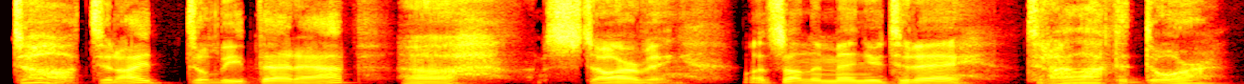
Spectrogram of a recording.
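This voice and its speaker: A man's voice: medium pitch, very animated, moderate pace, no echo, clean studio sound. An American man playing a wry, streetwise private detective in a video game, speaking casually and sardonically in short lines and asides. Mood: casual, weary. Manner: casual, sardonic muttering with frequent sighs.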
